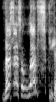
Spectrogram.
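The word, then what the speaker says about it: Vasilevskiy: And I said it right. Vasilevsky. – There it is.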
